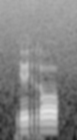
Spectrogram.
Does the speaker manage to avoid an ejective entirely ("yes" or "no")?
yes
